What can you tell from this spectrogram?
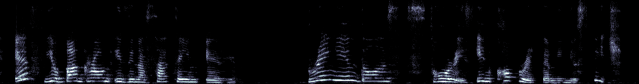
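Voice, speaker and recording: Very wide pitch swings mark a woman's high-pitched voice with a bright, sharp tone. She talks at a very slow pace in a dry, close sound with no echo. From Africa. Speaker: leadership speaker. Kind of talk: talk show presentation.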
